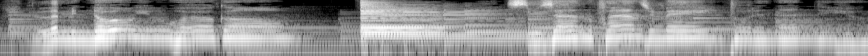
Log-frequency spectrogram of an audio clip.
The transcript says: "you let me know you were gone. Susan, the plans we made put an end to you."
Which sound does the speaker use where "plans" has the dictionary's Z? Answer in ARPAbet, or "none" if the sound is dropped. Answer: Z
